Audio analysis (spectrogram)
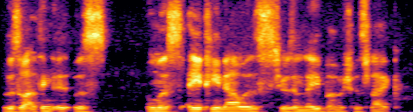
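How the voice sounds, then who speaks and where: A man's voice: medium pitch, steady tone, a little fast, warm tone, a little hiss or hum. A man from India chatting casually on a podcast, laid-back and hesitant, often repeating words. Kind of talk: casual chat.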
